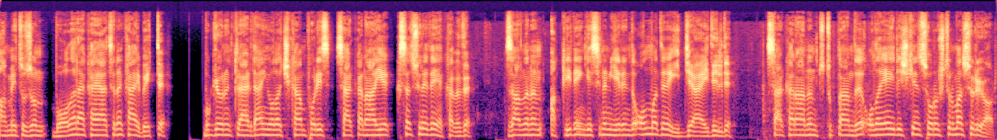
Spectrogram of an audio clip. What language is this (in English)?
Turkish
